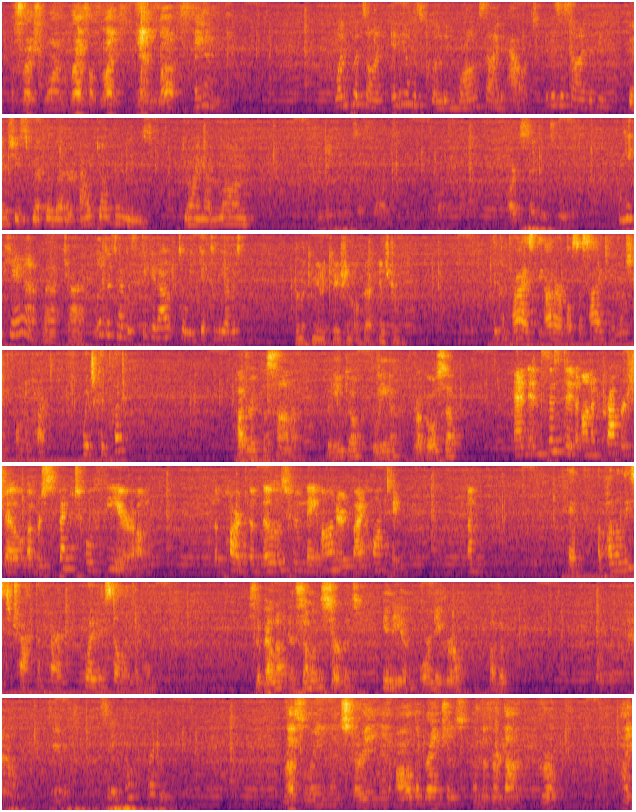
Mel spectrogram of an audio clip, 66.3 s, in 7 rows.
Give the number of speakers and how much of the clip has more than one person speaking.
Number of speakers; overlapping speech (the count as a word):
nine, no overlap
